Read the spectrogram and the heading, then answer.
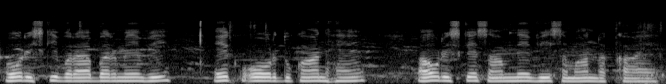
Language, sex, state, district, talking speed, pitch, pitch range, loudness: Hindi, male, Uttar Pradesh, Saharanpur, 145 wpm, 165 Hz, 155-170 Hz, -17 LUFS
